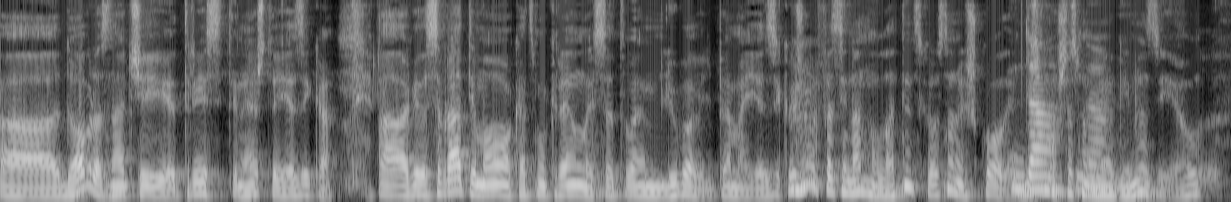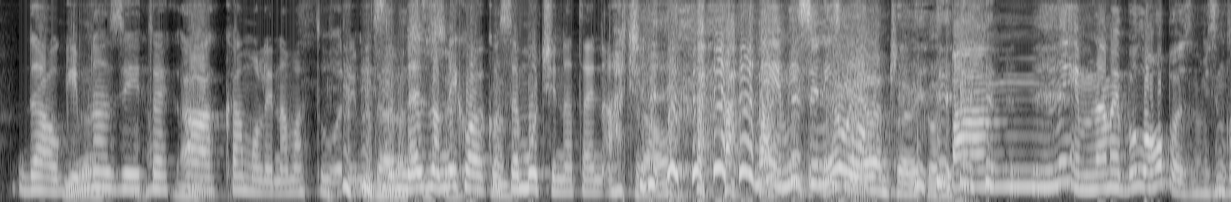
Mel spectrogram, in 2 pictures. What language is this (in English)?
Croatian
